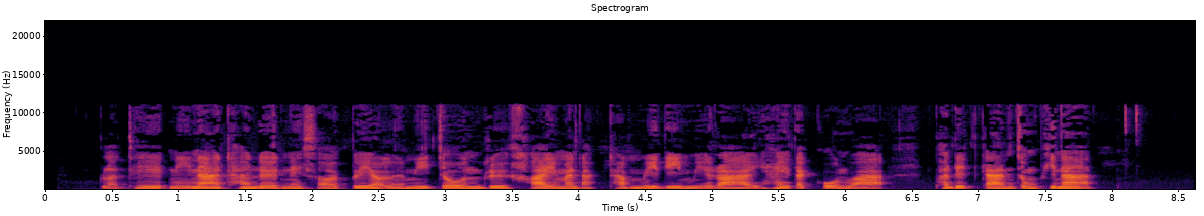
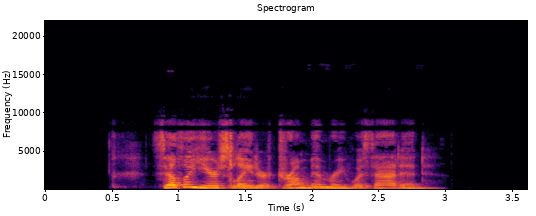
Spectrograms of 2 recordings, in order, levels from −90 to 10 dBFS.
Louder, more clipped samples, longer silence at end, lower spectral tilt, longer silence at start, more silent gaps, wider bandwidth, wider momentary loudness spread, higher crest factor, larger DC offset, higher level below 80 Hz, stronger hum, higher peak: second, -26 LUFS vs -17 LUFS; neither; about the same, 0.75 s vs 0.7 s; about the same, -5.5 dB/octave vs -4.5 dB/octave; second, 0.45 s vs 0.85 s; neither; first, 11.5 kHz vs 9.6 kHz; second, 8 LU vs 14 LU; about the same, 22 dB vs 18 dB; neither; about the same, -60 dBFS vs -64 dBFS; neither; about the same, -4 dBFS vs -2 dBFS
